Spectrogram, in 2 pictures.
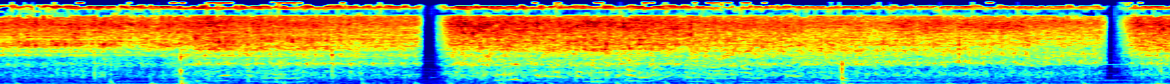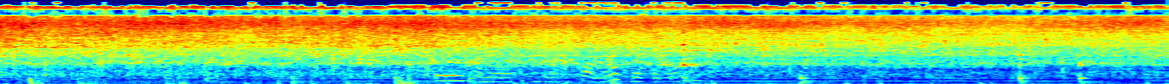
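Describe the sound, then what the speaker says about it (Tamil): Mutton sizzles loudly in hot ghee with whole spices such as bay leaf, a dense, constant frying hiss close by with faint stirring scrapes underneath. "மட்டன் நம்ம சேர்த்துக்கலாம்."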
